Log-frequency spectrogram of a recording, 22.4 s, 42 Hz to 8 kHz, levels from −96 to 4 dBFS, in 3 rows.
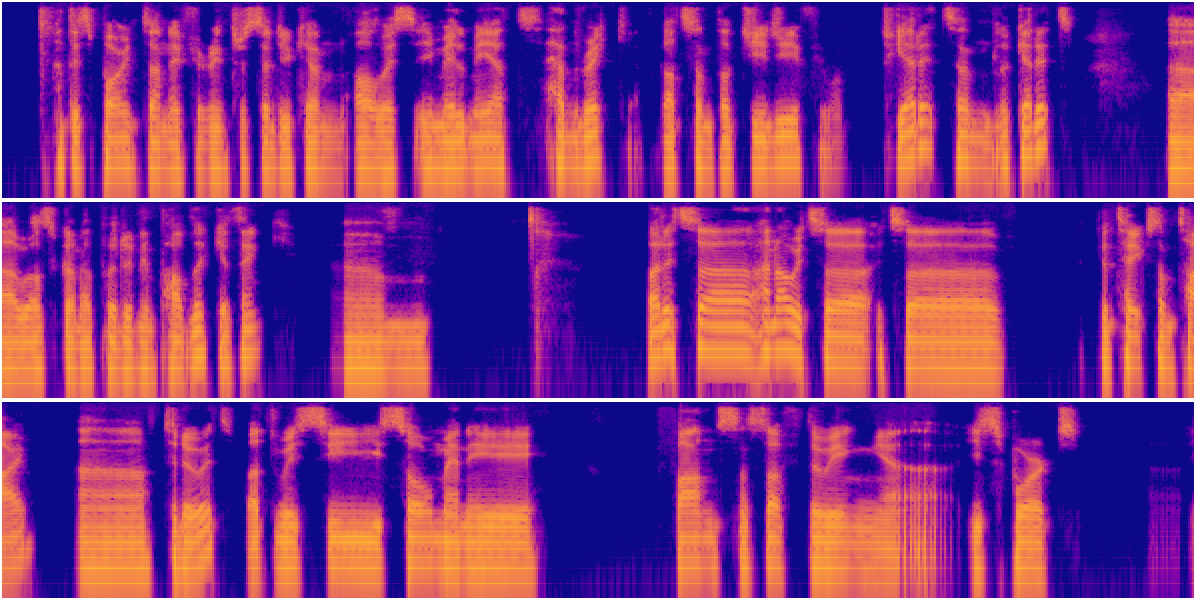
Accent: Norwegian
